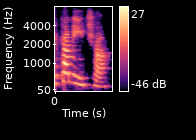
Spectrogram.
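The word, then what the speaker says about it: camicia: এখানে এটা হবে কামিচা, এখানে কা সি আ কা, এখানে আবার চি ই আ, কিন্তু আমি পড়ছি কামিচা।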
